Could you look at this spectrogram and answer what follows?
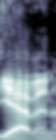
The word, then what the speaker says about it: Yavin: Oh, yeah, it's Yavin, I know, but I call it Yavin. – Just always think of Gavin.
